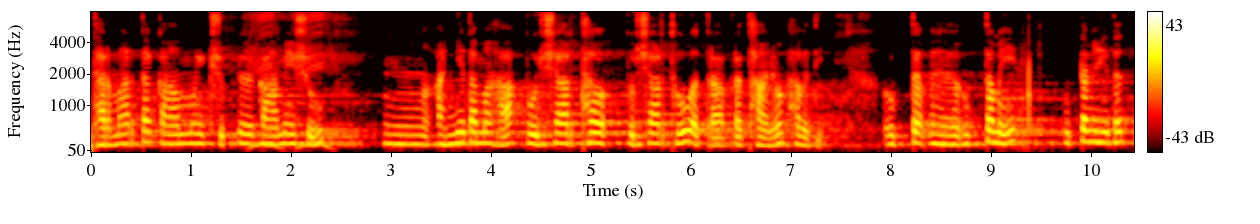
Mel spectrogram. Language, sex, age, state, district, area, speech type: Sanskrit, female, 18-30, Kerala, Kozhikode, urban, spontaneous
